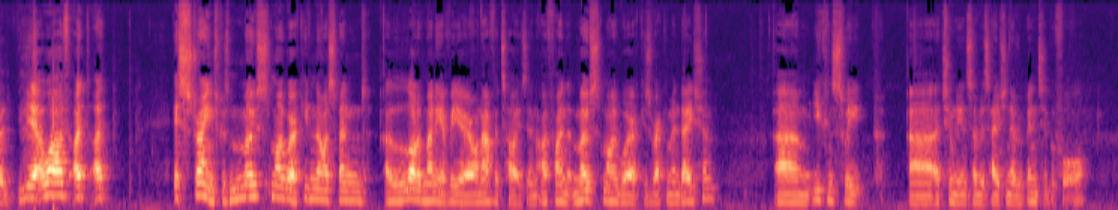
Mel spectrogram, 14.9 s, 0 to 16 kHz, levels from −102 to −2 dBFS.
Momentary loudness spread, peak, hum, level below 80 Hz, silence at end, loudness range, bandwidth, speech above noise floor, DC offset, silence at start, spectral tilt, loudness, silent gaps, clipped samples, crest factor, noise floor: 16 LU; 0 dBFS; none; -54 dBFS; 0.45 s; 10 LU; 16 kHz; 37 dB; under 0.1%; 0 s; -4.5 dB/octave; -19 LUFS; none; under 0.1%; 20 dB; -56 dBFS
